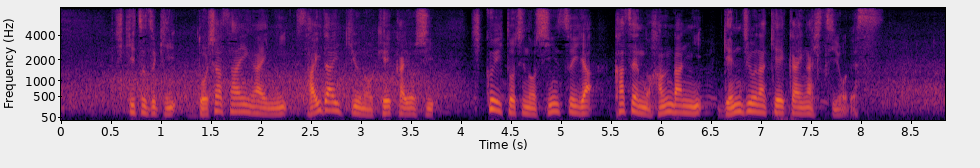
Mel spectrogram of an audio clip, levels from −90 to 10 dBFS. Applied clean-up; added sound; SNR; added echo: none; none; none; none.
